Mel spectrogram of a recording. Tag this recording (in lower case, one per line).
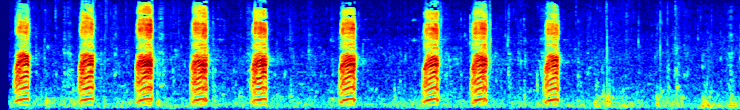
duck quacking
